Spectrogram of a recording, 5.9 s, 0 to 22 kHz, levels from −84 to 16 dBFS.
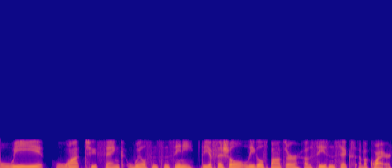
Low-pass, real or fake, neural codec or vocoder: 3.6 kHz; fake; codec, 16 kHz, about 1 kbps, DyCAST, with the encoder's durations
